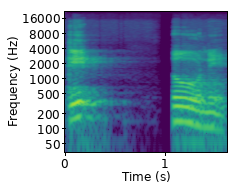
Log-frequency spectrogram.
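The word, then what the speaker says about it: ائتوني: Jadi i'tuni. Itulah yang membuat jadi tulisannya adalah i'tuni. Gitu ya. Paham? Nah, tapi kalau kita mulai dari kata i'tuni, maka bacanya adalah apa? Ituni.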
